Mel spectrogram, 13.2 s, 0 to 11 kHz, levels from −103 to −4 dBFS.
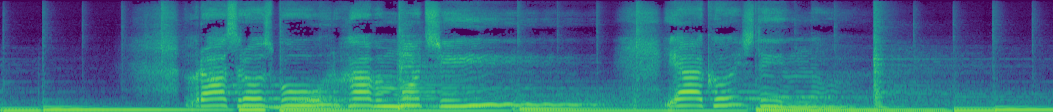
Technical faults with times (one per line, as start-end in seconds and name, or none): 0.00-13.17 wrong sample rate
